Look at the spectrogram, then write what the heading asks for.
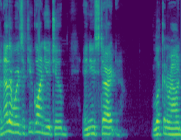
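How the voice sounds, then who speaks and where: Ordinary pitch variation in a man's fairly high-pitched voice. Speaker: online marketer. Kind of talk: tutorial. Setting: home office. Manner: slow; halting, many filler sounds.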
